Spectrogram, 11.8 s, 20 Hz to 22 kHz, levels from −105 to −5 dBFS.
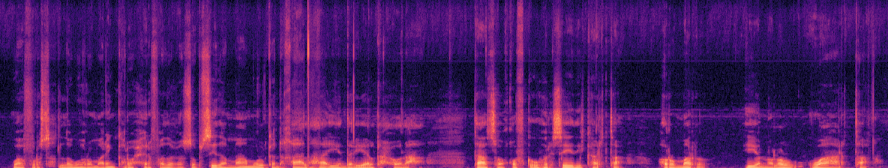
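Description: No technical faults can be heard anywhere in the recording. The speech carries on steadily, with nothing in the signal that calls for comment.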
